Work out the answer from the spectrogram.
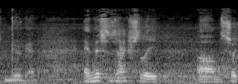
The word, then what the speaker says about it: Mugen: and it's pronounced Fuu Mugen okay so don't pronounce it Mugen only Dan which is the way I used to pronounce it but it's Mugen and this is actually so t ohan design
